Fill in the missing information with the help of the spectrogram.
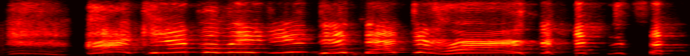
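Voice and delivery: very high, loud, rushed indignation; mock outrage. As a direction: shriek it in hammed-up outrage, close to laughing. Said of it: "But Lori was fired up".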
